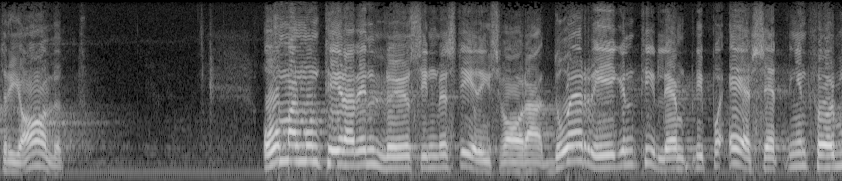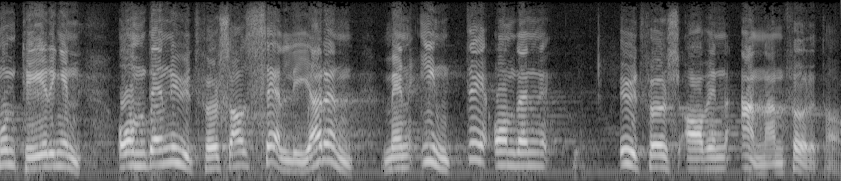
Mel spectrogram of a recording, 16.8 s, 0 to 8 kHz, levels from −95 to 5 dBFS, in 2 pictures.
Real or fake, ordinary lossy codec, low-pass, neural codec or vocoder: real; none; none; none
